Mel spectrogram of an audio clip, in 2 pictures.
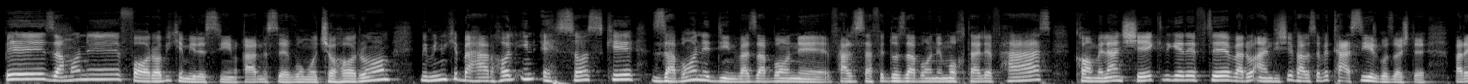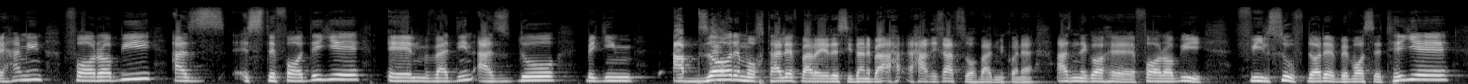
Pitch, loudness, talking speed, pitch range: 160 Hz, -15 LUFS, 125 wpm, 135-195 Hz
